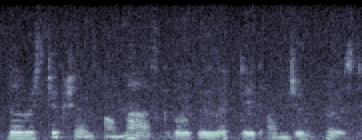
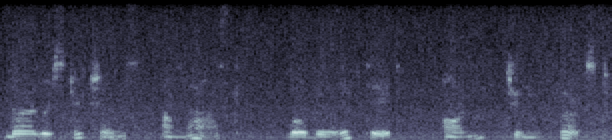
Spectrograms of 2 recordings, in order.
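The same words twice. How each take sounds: First: The sentence is spoken at normal speed. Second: The sentence is spoken slowly and deliberately. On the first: "先一样正常速度的" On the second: "慢速的来一遍"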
